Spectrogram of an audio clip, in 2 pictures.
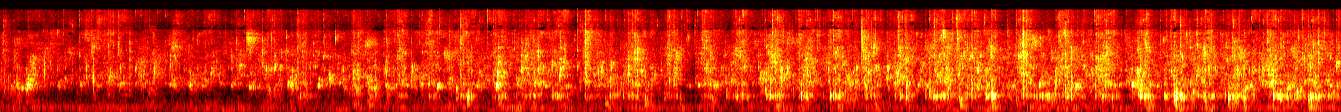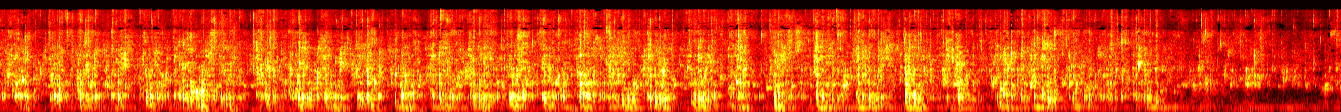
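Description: Milk pouring in a steady stream from a carton into a stainless steel pot, splashing onto sugar and agar powder and then into the collecting liquid. The pour gets fuller a few seconds in and tails off near the end.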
